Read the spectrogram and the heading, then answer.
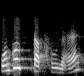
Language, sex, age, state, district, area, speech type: Hindi, male, 60+, Bihar, Samastipur, rural, conversation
